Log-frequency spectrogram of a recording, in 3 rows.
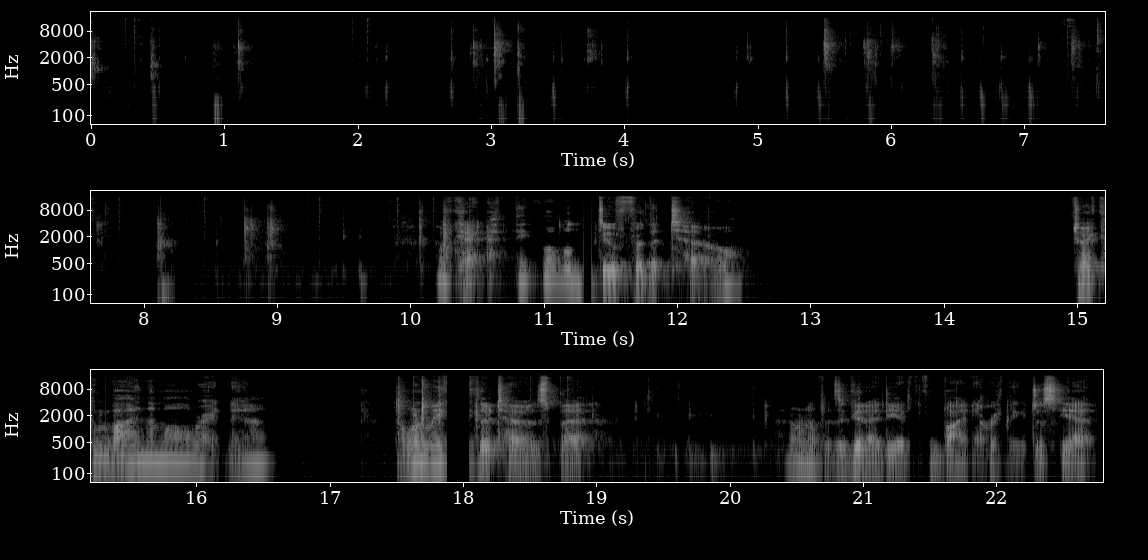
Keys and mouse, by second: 0.0 shift+click, 0.7 s, 2.9 Tab, 3.8-8.2 middle drag, 5.7 ctrl+s, 7.1 click, 7.1 right click, 7.4 b, 8.2 click, 8.3-9.7 shift+middle drag, 8.6 shift+s, 9.7 click, 9.9-22.8 middle drag, 9.9 b, 11.5 ctrl+s, 17.5 g.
